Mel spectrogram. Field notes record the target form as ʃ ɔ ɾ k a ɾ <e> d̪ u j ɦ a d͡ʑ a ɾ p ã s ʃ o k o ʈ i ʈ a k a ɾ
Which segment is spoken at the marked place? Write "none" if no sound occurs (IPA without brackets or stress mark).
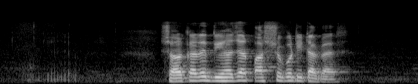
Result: e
